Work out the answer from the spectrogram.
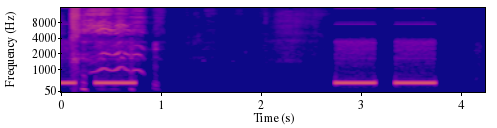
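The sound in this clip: Telephone dialing and ringing tone: a brief run of electronic dialing tones, then a pause and two even, steady ringback bursts, each under half a second, with no voices.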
